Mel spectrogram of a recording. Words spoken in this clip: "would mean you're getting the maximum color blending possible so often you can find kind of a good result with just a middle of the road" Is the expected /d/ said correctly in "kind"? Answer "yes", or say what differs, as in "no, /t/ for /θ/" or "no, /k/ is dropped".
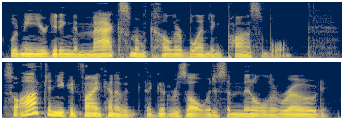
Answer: no, /d/ is dropped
